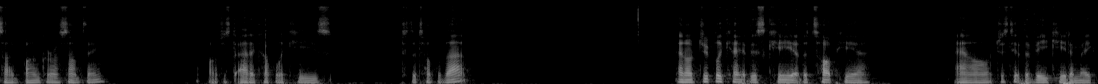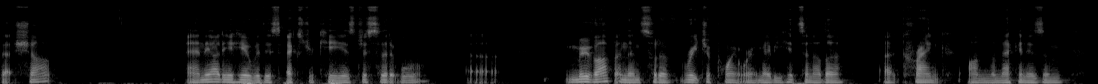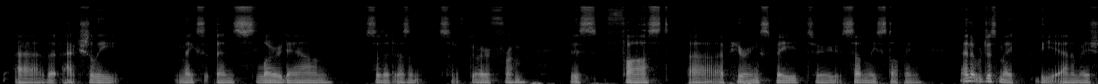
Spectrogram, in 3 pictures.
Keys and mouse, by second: 0.1 click, 0.1 i, 1.9 Home, 4.7 shift+d, 5.4-6.9 drag, 5.4 r, 6.9 v, 7.9 g, 8.4-9.5 drag, 9.5 g, 11.6 g, 11.7 click, 11.8 g, 12.3 alt+a, 12.3 click, 12.8 alt+a, 12.9-14.0 drag, 12.9 g, 13.6 alt+a, 14.0 shift+Left, 14.4 alt+a, 15.5-20.7 drag, 21.1 middle click, 21.3 click, 22.3 click, 22.6 r, 23.6-24.9 drag, 24.8 i, 25.2 click, 25.5 r, 26.7 click, 27.5 click, 28.0 click, 28.1 r, 28.7 click, 28.7 i, 29.3 right click, 29.5 n, 30.0 click, 30.7 click, 31.4-32.6 typing, 31.8 click, 32.8 ctrl+z.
